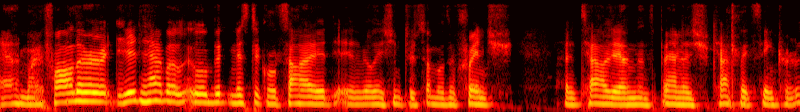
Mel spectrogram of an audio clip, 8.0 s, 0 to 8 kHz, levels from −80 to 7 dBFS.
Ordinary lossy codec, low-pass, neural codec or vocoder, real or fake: Opus, 32 kbps; 7.2 kHz; codec, 16 kHz in and 24 kHz out, 1.1 kbps, FireRedTTS-2 codec; fake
